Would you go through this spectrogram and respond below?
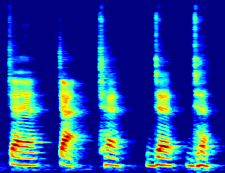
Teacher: कुछ घर्षणों के साथ वायु बाहर निकलती है। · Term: स्पर्श संघर्षी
